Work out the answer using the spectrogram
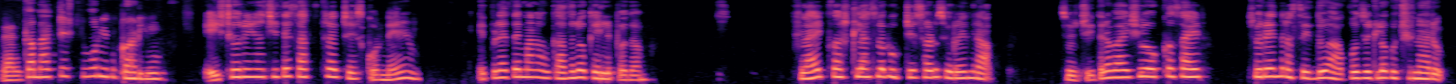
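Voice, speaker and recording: A woman's voice: on the high side, lively intonation, normal speed, long pauses, warm tone, dry recording, highs cut off. A woman narrating a romance audio story, reading expressively and slipping into voices for each character.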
